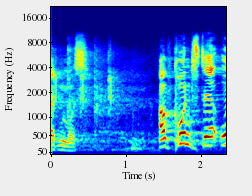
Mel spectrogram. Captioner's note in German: Beifall bei der LINKEN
